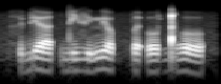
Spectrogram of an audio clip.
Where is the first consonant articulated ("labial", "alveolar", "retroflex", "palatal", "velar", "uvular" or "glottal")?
glottal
